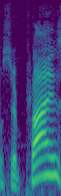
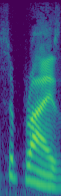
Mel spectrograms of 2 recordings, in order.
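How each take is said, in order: First: Surprise, sung high with a rising tune; first Surprise, lifted high and teasing. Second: Second surprise, settled down and final; falling surprise. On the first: Gloating captor teasing the prisoner, high rising tune. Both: A narrator's reading. Gloating over captured Suma.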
